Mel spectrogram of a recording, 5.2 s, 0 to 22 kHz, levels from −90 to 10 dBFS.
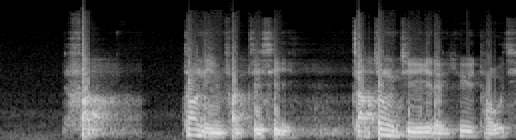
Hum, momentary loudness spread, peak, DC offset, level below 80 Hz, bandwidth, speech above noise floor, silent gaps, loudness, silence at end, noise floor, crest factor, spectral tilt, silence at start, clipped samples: none; 17 LU; 0 dBFS; under 0.1%; -38 dBFS; 14 kHz; 40 dB; none; -9 LUFS; 0 s; -48 dBFS; 10 dB; -7 dB/octave; 0.65 s; 1%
